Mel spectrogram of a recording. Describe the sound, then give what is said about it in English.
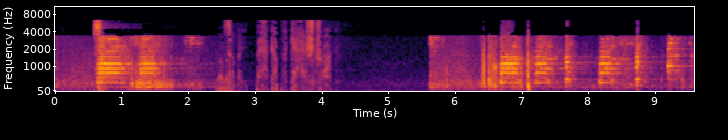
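Several car horns blare in loud, overlapping honks at a traffic light after it turns green, about 23 honks in roughly 30 seconds, coming in two sustained bursts separated by a brief quiet gap, with a person speaking between them. “I counted a clear 23 honks.”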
